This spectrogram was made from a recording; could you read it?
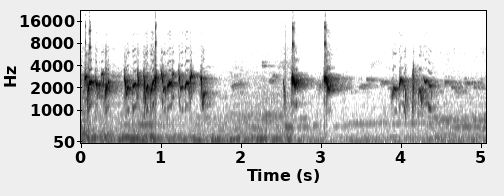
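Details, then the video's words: Sooty-headed bulbul lure song to make other birds answer and fight: an opening rush of rapid bubbly chatter over a low hum, then separate clear liquid notes, a short warbled phrase and a final note. "Pasti Nyaut ikut Tarung trucukan bermantal Berani mendengar pancingan trucukan gacor plong ini"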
